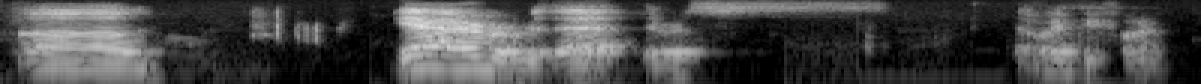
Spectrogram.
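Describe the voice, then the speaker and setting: A man in a relaxed podcast chat, hesitant and trailing off, sounding far off and muffled as though heard through a wall. His voice is dull and lo-fi, as though picked up by the wrong microphone. His pitch sits in an ordinary middle range. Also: measured pace. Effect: distant and muffled, as if from down a hallway through a wall. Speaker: podcast co-host. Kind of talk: casual chat.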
